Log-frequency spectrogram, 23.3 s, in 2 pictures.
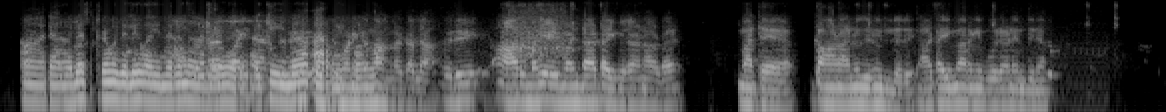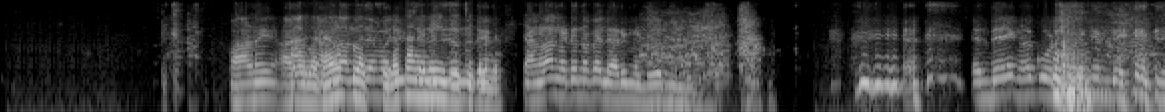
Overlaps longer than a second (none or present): present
